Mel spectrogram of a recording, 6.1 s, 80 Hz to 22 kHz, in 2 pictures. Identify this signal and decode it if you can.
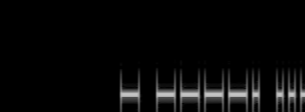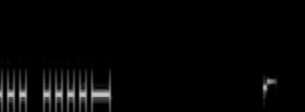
Morse code, heard as a keyed tone, about 20 wpm, 700 Hz. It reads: T954
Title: Numbers - Contest Style - 4-Digit 20wpm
